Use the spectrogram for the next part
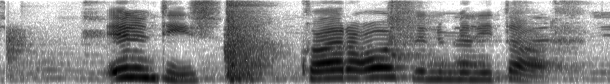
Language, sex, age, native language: Icelandic, male, 11, Icelandic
